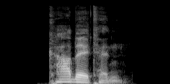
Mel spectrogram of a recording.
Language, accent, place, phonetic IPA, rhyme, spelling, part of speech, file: German, Germany, Berlin, [ˈkaːbl̩tn̩], -aːbl̩tn̩, kabelten, verb, De-kabelten.ogg
- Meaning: inflection of kabeln: 1. first/third-person plural preterite 2. first/third-person plural subjunctive II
